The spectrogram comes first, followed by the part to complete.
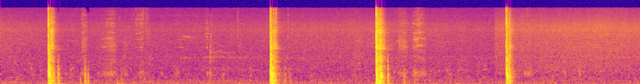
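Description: Meat cleaver chopping raw frog pieces on a thick round wooden chopping block: four loud, separate strikes spaced one to three seconds apart, with a lighter knock about a second in.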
